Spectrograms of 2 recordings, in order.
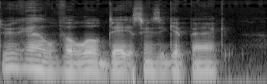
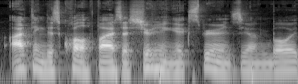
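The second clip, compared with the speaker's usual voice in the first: loud taunt; 8 dB louder than usual. Acted. Gunman taunting a boy.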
